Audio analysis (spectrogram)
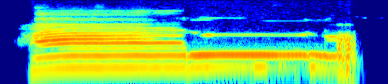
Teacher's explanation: আলিফ মাদ্দাকে এক আলিফ পরিমাণ টান দিয়ে পড়তে হয়। ওয়াও সাকিনের ডান দিকে পেশ আছে, এটি ওয়াও মাদ্দা। ও মাদ্দাকে এক আলিফ পরিমাণ টান দিয়ে পড়তে হয়।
